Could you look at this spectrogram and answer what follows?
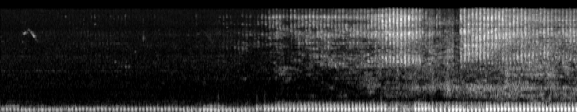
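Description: A motor engine running, a low steady rumble that grows louder about two and a half seconds in and again about five seconds in, with a rustling hiss over it from about three seconds on.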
